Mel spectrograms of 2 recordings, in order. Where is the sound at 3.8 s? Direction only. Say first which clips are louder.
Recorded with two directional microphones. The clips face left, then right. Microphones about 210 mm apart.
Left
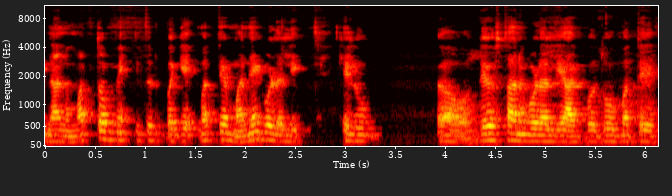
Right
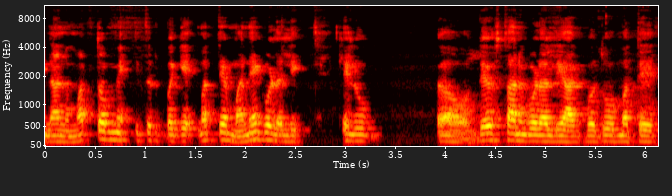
Right 3 dB; 35° right (ahead or behind).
